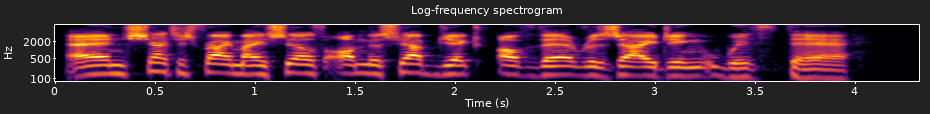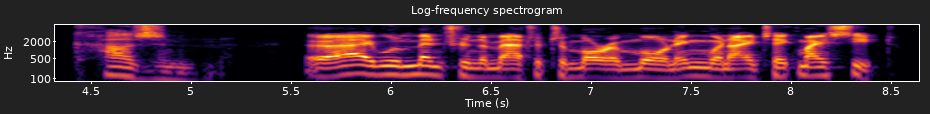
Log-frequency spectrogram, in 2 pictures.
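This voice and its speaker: A man voicing a grand, deliberate elderly judge in an audiobook, with drawn-out, over-distinct and hesitant delivery. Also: mid-range voice, close to an everyday voice. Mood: formal, measured. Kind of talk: audiobook character acting.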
